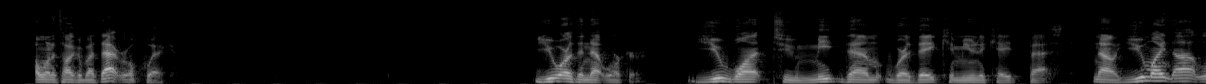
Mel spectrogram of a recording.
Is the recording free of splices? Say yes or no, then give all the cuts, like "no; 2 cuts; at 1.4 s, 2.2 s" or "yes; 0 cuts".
yes; 0 cuts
